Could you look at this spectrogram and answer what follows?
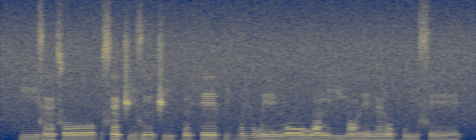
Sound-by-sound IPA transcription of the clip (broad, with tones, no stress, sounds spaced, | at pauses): iː˧ z ɛ̃˨ s oː˦ | s ɛ̃˦ t͡ʃ i˧ z ĩ˦ t͡ʃ iː˨ kʷ ĩ˧ h eː˦ p i˧ ɡʷ iː˧ w eː˨ ŋ oː˦ w ɔ̃˦ n iː˧ j ɔ̃˨ ɣ e˨ n ɛ̃˨ ɾ o˧ kʷ iː˨ s eː˨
